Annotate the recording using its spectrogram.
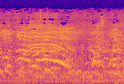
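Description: Crowd of spectators talking and calling out, many voices overlapping.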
